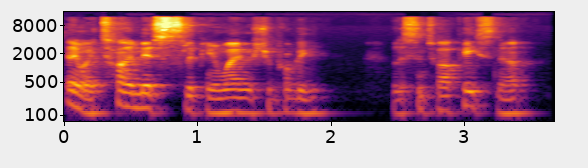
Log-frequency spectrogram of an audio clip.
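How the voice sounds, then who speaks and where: A man's voice: medium pitch, fast talker, darkish tone. A man co-hosting a podcast, discussing casually with tentative, circling phrasing. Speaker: podcast co-host. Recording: roomy, echoing sound.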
